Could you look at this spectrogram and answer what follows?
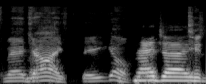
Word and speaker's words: Magi's: And it's pronounced Magi. I thought it was Magi's. Okay, so it's Magi's.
